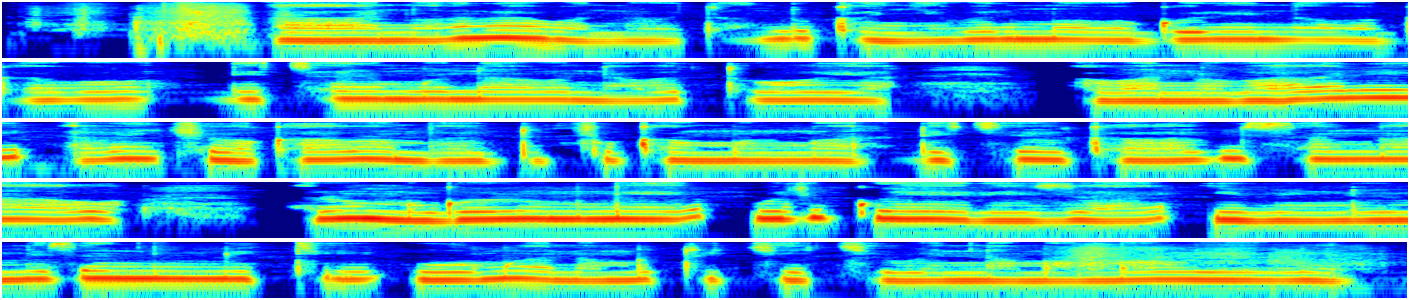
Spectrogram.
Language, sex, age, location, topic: Kinyarwanda, female, 18-24, Kigali, health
